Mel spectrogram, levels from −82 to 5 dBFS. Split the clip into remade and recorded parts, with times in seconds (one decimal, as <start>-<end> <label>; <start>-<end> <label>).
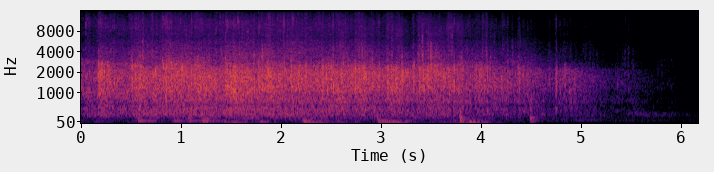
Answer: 0.0-6.2 recorded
